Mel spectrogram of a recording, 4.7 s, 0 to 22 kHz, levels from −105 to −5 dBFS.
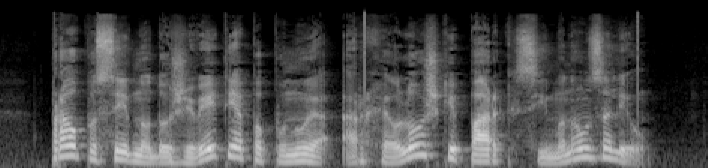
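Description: Bit error spikes at 0.37 s, 2.44 s and 4.26 s: each time a single flipped bit in one sample throws its value off by a power of two before it snaps back, producing a brief broadband tick in the speech that has nothing to do with the surrounding sound.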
